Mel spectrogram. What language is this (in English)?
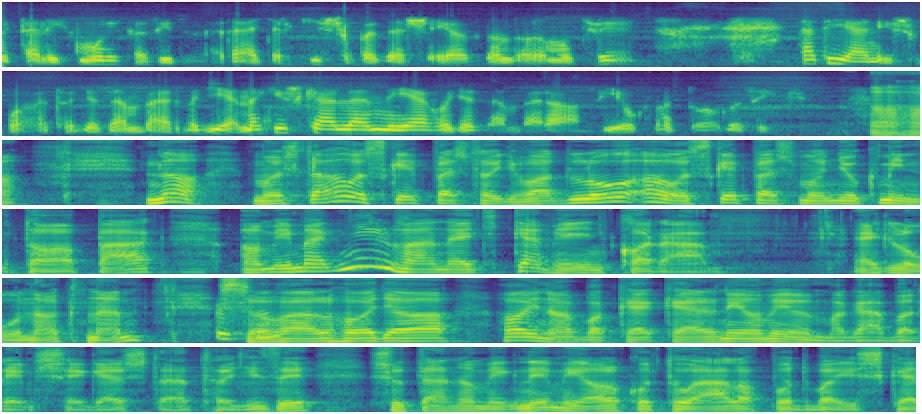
Hungarian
